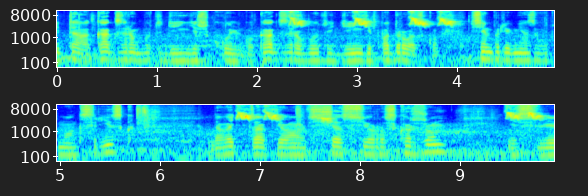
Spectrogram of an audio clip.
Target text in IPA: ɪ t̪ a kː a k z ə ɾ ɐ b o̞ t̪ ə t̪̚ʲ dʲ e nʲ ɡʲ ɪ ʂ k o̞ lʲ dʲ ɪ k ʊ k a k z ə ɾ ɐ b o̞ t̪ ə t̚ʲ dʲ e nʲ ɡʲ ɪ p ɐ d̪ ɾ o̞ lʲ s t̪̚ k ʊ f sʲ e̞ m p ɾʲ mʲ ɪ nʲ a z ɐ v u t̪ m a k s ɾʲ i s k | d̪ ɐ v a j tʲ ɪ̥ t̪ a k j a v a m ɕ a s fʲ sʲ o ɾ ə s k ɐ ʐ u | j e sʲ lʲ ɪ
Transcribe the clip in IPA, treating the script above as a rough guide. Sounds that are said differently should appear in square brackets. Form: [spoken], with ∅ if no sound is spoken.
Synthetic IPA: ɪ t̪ a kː a k z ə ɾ ɐ b o̞ t̪ ə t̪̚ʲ dʲ e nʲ ɡʲ ɪ ʂ k o̞ lʲ [nʲ] ɪ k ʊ k a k z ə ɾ ɐ b o̞ t̪ ə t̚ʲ dʲ e nʲ ɡʲ ɪ p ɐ d̪ ɾ o̞ [∅] s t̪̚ k ʊ f sʲ e̞ m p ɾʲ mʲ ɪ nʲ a z ɐ v u t̪ m a k s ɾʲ i s k | d̪ ɐ v a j tʲ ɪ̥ t̪ a k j a v a m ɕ a s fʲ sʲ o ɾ ə s k ɐ ʐ u | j e sʲ lʲ ɪ

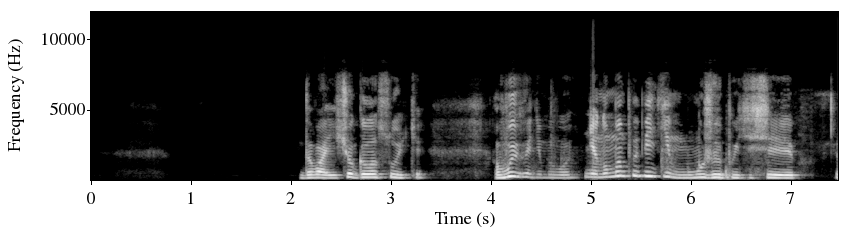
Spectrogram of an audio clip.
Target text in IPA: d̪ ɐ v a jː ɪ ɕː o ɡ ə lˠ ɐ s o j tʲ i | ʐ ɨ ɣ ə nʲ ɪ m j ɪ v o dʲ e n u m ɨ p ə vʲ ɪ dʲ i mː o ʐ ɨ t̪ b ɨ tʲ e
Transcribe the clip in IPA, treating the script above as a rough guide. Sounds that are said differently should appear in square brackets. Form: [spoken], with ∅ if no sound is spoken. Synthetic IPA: d̪ ɐ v a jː ɪ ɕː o ɡ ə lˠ ɐ s [u] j tʲ [ɪ] | [v] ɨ ɣ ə nʲ ɪ m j ɪ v o [nʲ] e n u m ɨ p ə [bʲ] ɪ dʲ i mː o ʐ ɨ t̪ b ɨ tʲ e

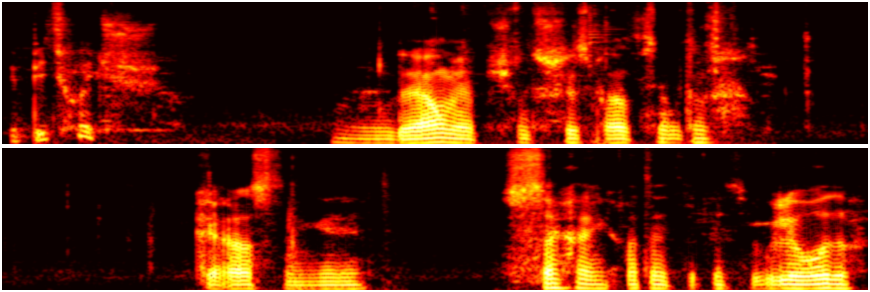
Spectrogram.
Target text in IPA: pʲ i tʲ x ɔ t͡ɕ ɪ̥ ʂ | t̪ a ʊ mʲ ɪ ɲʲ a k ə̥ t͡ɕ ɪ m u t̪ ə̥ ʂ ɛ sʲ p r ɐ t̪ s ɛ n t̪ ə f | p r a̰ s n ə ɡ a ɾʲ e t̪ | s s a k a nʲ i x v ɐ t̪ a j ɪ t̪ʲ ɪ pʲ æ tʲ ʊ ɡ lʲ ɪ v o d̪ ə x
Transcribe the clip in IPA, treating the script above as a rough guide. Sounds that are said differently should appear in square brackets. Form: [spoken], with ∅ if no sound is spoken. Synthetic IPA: pʲ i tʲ x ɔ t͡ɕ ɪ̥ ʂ | [d̪] a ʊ mʲ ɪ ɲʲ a [p] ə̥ t͡ɕ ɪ m u t̪ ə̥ ʂ ɛ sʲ p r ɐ t̪ s ɛ n t̪ ə f | [k] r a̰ s n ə ɡ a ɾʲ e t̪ | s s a [x] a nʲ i x v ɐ t̪ a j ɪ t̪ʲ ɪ pʲ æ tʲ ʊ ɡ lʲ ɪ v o d̪ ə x

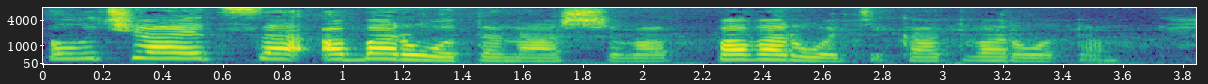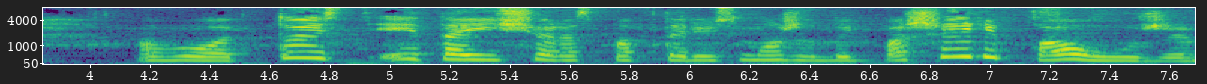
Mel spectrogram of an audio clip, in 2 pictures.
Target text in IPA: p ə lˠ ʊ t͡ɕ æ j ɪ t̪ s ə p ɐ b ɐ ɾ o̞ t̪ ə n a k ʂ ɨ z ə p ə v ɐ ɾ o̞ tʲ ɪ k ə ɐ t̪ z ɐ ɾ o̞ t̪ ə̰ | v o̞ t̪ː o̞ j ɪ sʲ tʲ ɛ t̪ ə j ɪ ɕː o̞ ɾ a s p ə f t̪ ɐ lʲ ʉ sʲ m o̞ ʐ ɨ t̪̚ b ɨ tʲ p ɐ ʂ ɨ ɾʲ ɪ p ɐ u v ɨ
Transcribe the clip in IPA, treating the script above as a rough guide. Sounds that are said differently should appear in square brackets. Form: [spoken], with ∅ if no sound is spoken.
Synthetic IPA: p ə lˠ ʊ t͡ɕ æ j ɪ t̪ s ə [ʔ] ɐ b ɐ ɾ o̞ t̪ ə n a [∅] ʂ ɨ [v] ə p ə v ɐ ɾ o̞ tʲ ɪ k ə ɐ t̪ [v] ɐ ɾ o̞ t̪ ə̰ | v o̞ t̪ː o̞ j ɪ sʲ tʲ ɛ t̪ ə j ɪ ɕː o̞ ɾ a s p ə f t̪ ɐ [ɾʲ] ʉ sʲ m o̞ ʐ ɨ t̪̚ b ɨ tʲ p ɐ ʂ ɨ ɾʲ ɪ p ɐ u [ʐ] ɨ

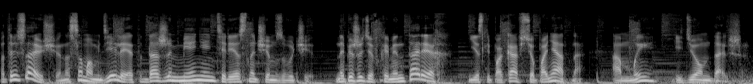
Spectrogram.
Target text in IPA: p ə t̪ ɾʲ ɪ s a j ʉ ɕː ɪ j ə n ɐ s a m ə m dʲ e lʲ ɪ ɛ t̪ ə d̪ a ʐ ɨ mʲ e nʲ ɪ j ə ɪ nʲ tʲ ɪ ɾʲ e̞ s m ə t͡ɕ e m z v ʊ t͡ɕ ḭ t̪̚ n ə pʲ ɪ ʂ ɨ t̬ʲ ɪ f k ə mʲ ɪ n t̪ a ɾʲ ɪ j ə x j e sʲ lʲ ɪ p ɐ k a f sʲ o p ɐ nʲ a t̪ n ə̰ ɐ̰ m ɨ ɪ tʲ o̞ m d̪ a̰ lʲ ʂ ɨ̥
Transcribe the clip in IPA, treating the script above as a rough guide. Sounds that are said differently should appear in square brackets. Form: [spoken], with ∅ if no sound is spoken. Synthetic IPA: p ə t̪ ɾʲ ɪ s a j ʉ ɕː ɪ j ə n ɐ s a m ə m dʲ e lʲ ɪ ɛ t̪ ə d̪ a ʐ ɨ mʲ e nʲ ɪ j ə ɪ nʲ tʲ ɪ ɾʲ e̞ s [n] ə t͡ɕ e m z v ʊ t͡ɕ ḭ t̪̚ n ə pʲ ɪ ʂ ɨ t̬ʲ ɪ f k ə mʲ ɪ n t̪ a ɾʲ ɪ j ə x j e sʲ lʲ ɪ p ɐ k a f sʲ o p ɐ nʲ a t̪ n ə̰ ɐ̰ m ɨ ɪ [dʲ] o̞ m d̪ a̰ lʲ ʂ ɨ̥

